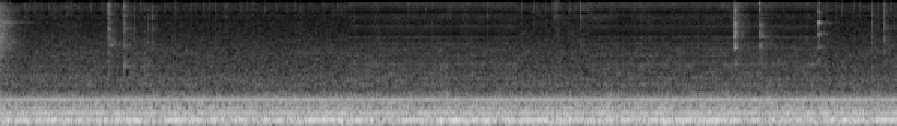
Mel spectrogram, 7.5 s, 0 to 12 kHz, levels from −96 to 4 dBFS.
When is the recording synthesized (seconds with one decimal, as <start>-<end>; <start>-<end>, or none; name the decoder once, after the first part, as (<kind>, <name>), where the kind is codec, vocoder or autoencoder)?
2.9-4.3 (codec, DAC); 4.9-6.8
